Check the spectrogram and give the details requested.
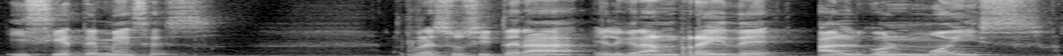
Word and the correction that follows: Angolmois: Al, Al Angolmois, así es, güey, la pronunciación.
